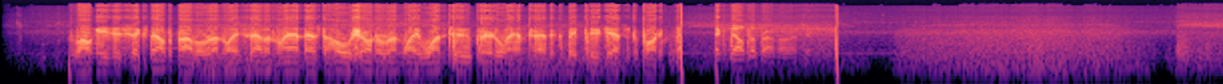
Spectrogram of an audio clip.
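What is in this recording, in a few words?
Landing Exchange Tower, radio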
